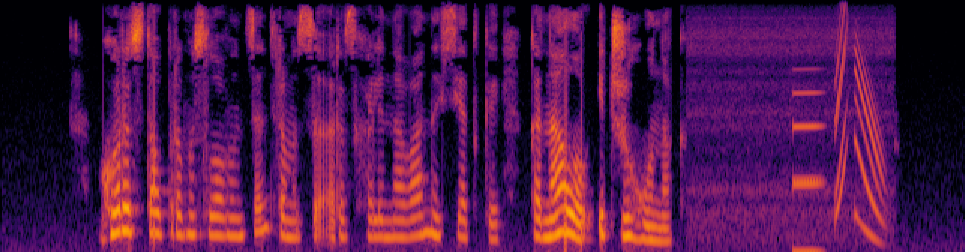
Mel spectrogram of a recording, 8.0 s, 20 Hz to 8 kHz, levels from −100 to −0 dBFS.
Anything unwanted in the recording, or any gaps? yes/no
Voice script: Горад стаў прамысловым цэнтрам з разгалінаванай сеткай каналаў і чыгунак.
yes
